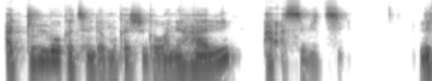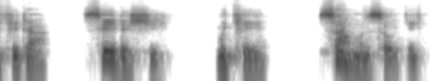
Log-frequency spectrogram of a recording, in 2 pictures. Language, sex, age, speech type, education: Hausa, male, 15-29, spontaneous, secondary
